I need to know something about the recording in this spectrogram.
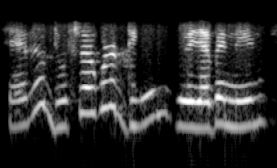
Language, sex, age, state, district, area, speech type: Bengali, female, 45-60, West Bengal, Purba Bardhaman, rural, conversation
